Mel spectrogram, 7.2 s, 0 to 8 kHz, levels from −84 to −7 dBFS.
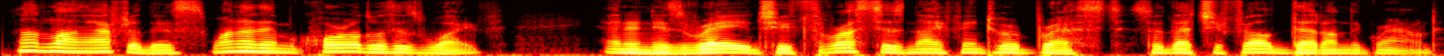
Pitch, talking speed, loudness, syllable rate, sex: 130 Hz, 250 wpm, -19 LUFS, 5.5 syllables/s, male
